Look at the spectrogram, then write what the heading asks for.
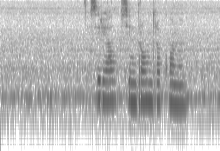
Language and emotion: Russian, neutral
